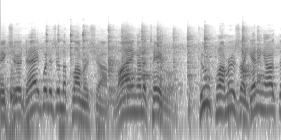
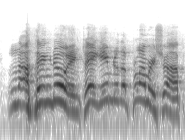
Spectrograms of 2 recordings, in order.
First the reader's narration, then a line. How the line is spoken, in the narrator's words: he yells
